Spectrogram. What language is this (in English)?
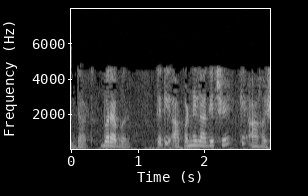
Gujarati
